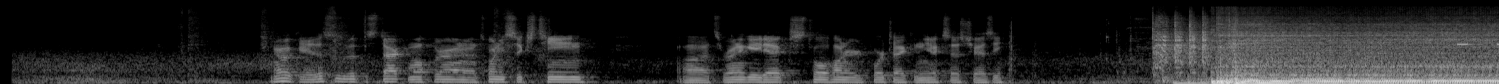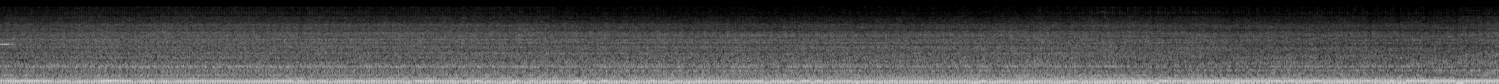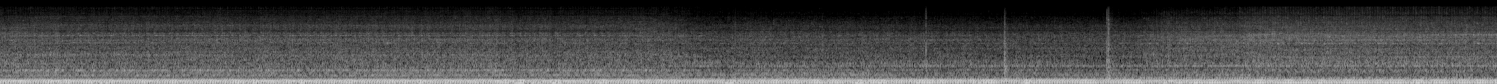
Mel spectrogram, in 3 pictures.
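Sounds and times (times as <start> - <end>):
snowmobile engine starting and idling: 11.1 - 44.9.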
